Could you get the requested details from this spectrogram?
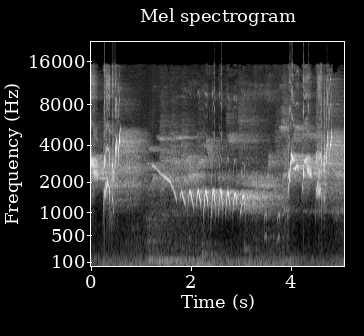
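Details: White-rumped shama in song competition with a TV: a twisting whistled phrase, then a descending slur into a rhythmic trill of about ten evenly spaced notes, closing with another loud burst of whistles.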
